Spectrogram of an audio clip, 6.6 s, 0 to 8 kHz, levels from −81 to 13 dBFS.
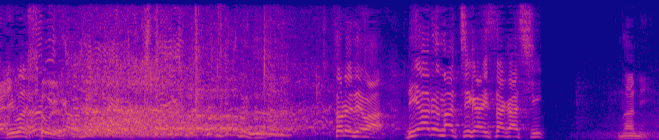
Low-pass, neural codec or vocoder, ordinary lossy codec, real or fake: none; none; none; real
